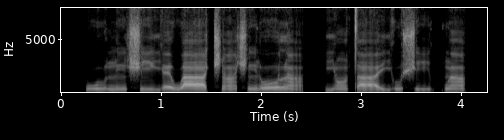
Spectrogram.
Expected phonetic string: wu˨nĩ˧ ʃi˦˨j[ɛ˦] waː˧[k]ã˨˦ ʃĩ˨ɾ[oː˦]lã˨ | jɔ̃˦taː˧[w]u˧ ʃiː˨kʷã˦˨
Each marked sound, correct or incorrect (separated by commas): correct, incorrect, correct, incorrect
